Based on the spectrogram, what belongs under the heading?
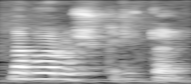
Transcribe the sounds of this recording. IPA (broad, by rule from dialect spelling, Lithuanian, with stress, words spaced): dɐˈbɐr ʊʃˈkrʲɪtoː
